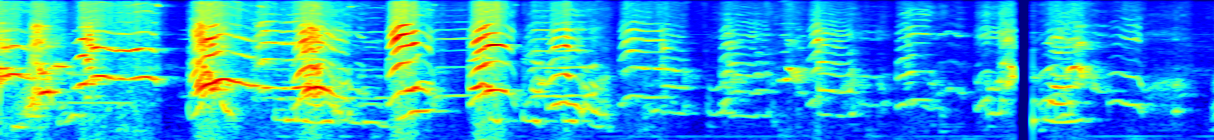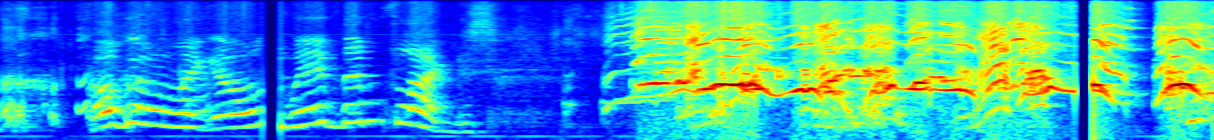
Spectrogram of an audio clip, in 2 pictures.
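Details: Hungry three-week-old Old English Sheepdog puppies, bobtails, crying for their mother to feed them; bursts of sharp yelping whines, a quieter stretch of softer whimpers, then a loud overlapping chorus of squeals near the end.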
